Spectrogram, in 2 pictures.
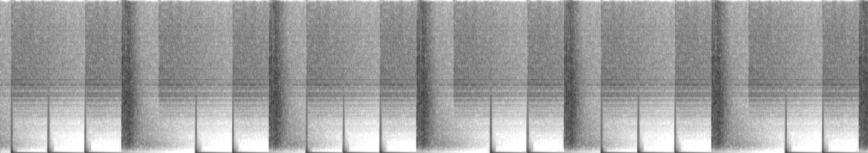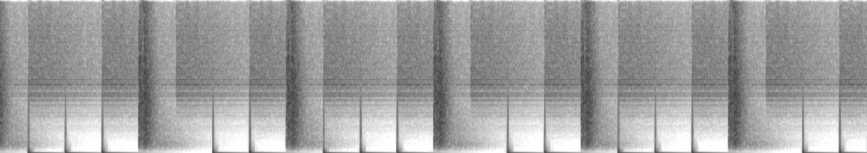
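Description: Background music: an electronic drum-machine beat with deep bass kicks and sharp snare-like hits, in a pattern that repeats about every two seconds.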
